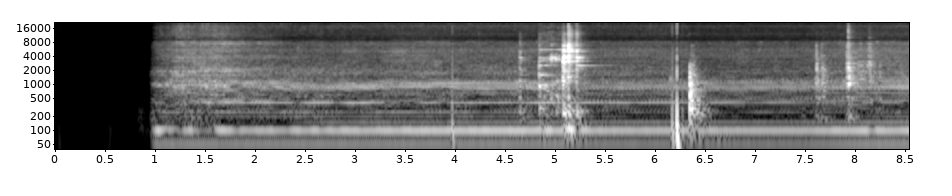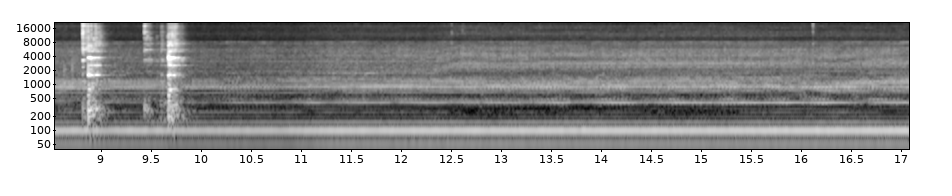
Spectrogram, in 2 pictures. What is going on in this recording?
At the same time the coffee machine is running i grapped a plate, then put it back on the table. After that i picked up cutlery and put it on the plate.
